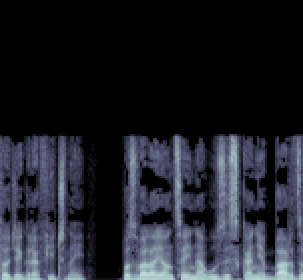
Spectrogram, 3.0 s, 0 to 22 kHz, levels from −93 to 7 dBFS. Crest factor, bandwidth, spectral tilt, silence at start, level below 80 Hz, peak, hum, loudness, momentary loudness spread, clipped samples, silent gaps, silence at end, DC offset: 18 dB; 12 kHz; -5.5 dB/octave; 0 s; -40 dBFS; 0 dBFS; none; -19 LUFS; 11 LU; under 0.1%; none; 0 s; under 0.1%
